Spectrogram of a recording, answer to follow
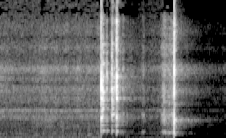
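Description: Chrome wheel center cap clinking against a trailer's wheel hub and lug nuts as it is fitted by hand: two sharp metallic clicks about a second in and another near the end.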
